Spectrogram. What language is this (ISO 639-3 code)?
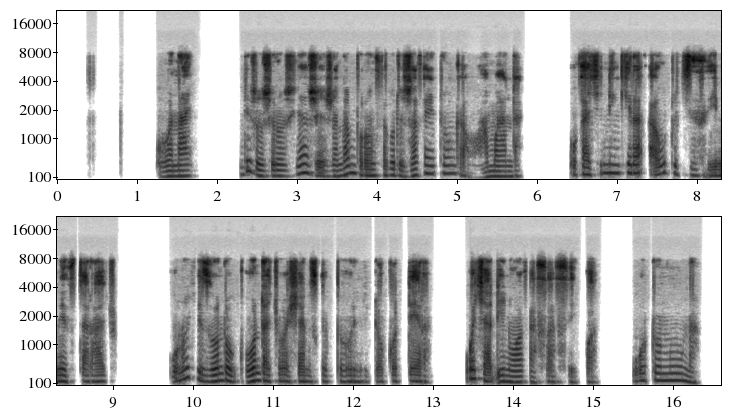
ndc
